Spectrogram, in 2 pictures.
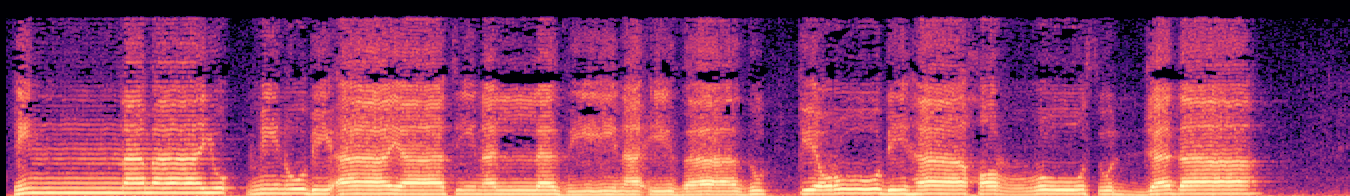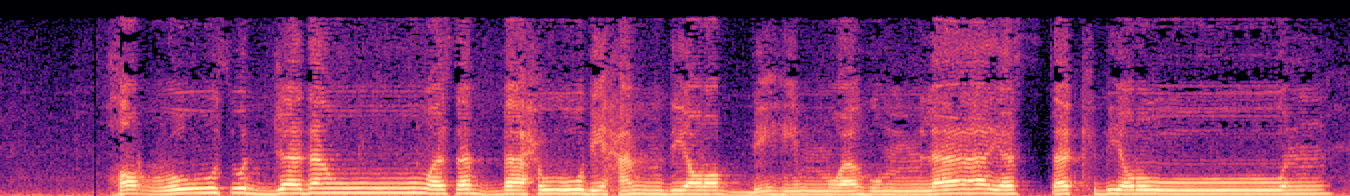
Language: Arabic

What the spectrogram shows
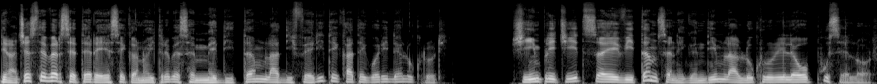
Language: Romanian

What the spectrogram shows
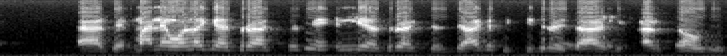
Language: Kannada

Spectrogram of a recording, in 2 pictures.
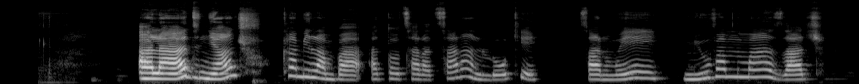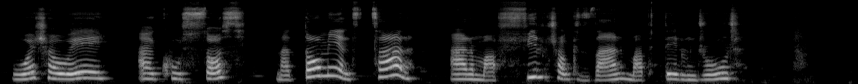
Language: Malagasy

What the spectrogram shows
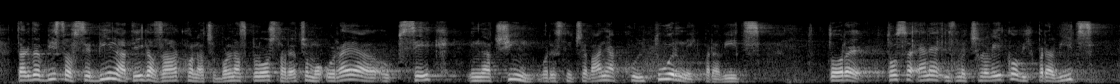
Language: Slovenian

